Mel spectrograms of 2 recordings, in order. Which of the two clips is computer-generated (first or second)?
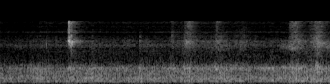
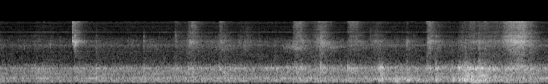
first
